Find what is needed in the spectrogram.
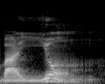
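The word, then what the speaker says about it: בַּיּוֹם: और अगला शब्द है योम यानी दिन, और मैं यदि कहता हूं बायोम, य का उच्चारण भी थोड़ा सा दबा के है, मतलब य ओ की मात्रा के साथ।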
